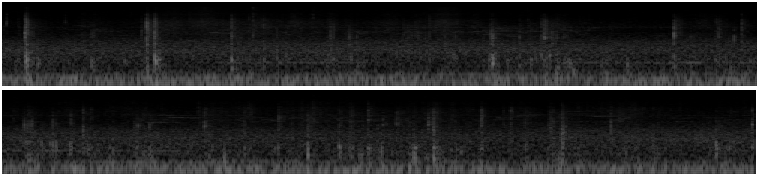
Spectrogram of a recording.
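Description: Male turkeys drum with a deep, low hum nearby.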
